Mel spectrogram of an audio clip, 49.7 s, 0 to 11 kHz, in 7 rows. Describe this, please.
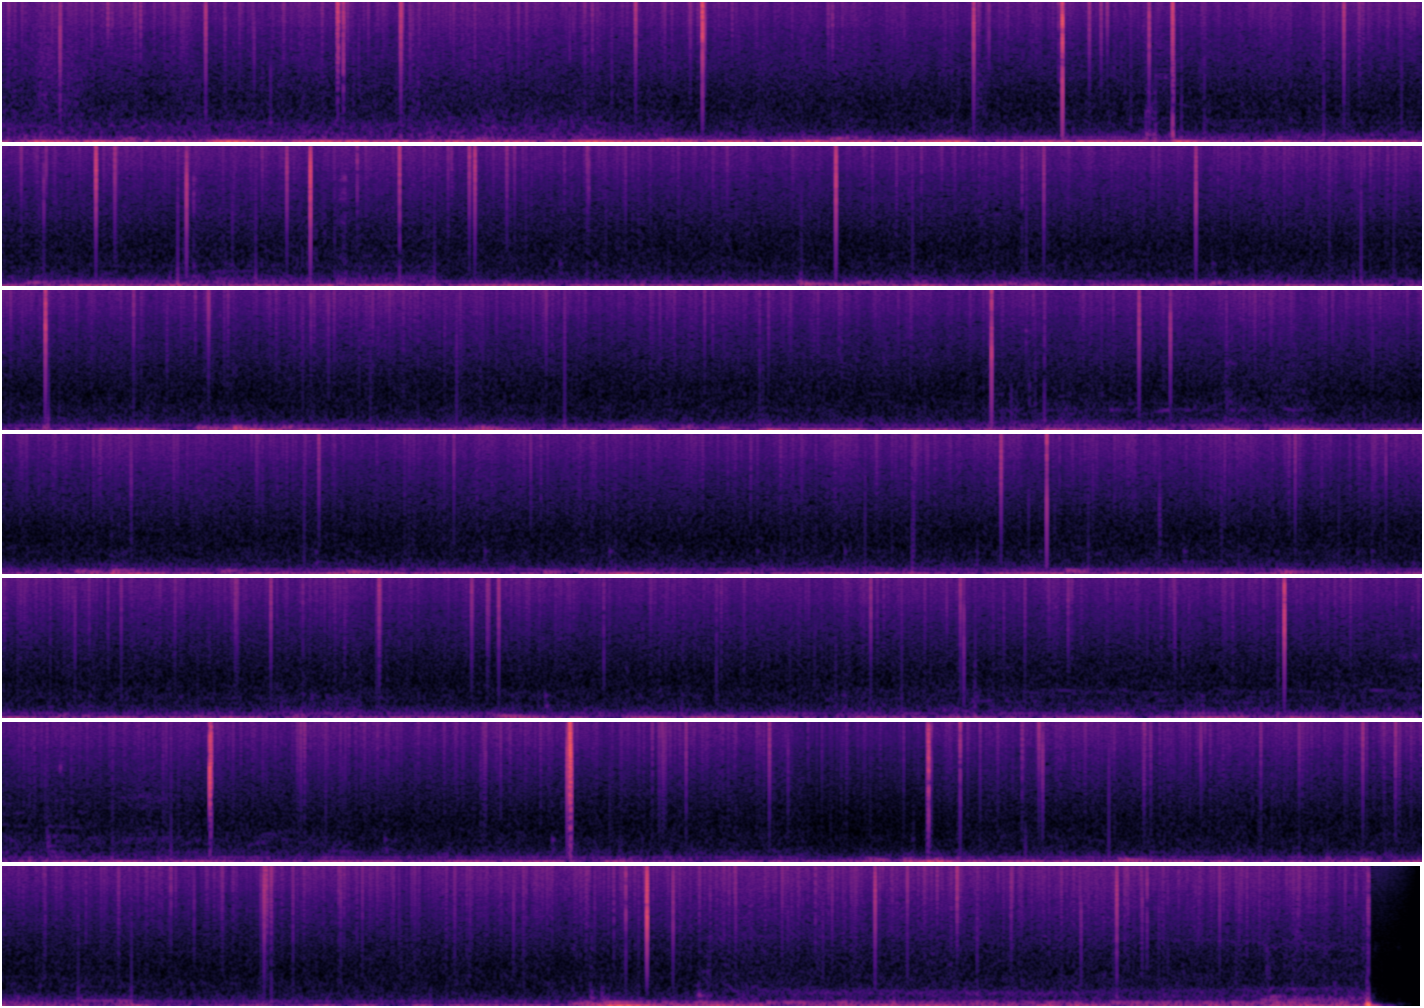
BnI side1a noise
LP record surface noise.
album, crackle, LP, phonograph, record, retro, surface-noise, vintage, vinyl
